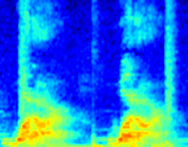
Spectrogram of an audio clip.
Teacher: you doing what are you doing so we can hear that what ends with a T sound which is a consonant then the next word is R which starts with a vowel sound these sounds naturally become linked to sound less like what are and more like what are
